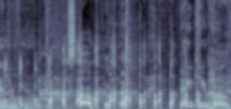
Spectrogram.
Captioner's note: laughing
